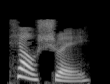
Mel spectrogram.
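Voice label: "跳水", Mandarin Chinese; hsk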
